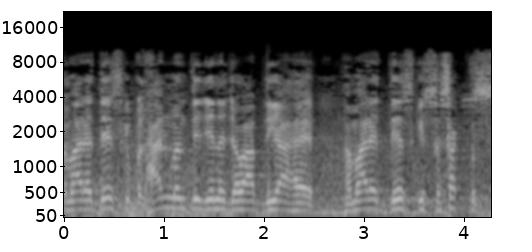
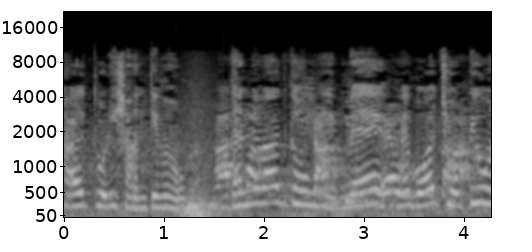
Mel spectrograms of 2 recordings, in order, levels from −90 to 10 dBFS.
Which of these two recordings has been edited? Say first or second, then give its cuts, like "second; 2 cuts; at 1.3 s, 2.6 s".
second; 1 cut; at 1.4 s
